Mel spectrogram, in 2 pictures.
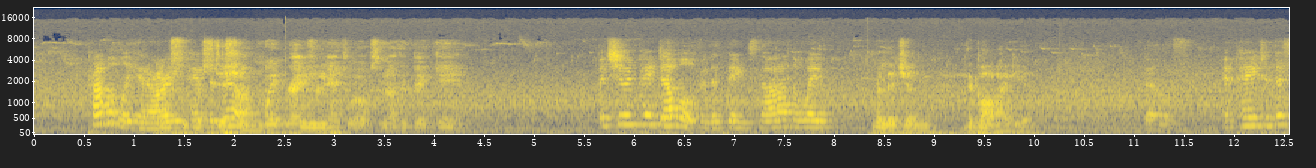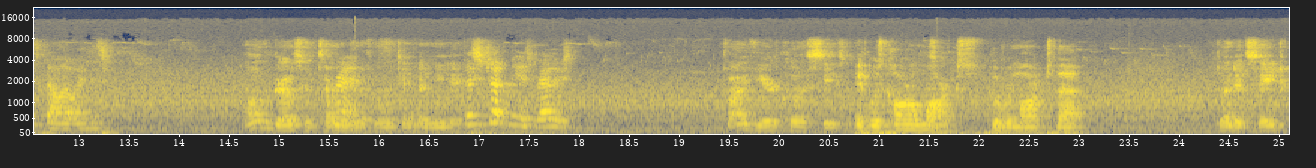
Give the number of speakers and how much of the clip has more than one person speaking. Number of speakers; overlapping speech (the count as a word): three, about 16%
